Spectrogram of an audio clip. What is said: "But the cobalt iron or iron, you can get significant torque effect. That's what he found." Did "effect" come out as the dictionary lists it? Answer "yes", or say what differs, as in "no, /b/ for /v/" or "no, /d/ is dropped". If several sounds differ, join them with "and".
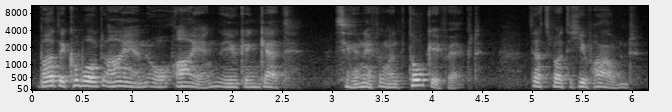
yes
